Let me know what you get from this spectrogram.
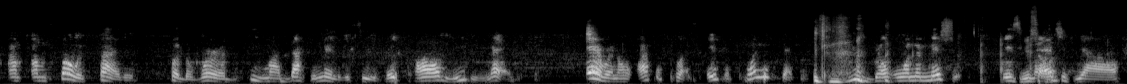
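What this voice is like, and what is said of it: Magic Johnson impression, sounds like Dusty Rhodes. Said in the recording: “Can I read it in Magic voice? ... You sound like Dusty Rhodes.”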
